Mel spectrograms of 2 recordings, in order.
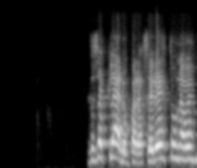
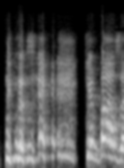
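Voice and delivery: laughing; 3 semitones higher than usual. Real, not acted. Laughing at her own story.

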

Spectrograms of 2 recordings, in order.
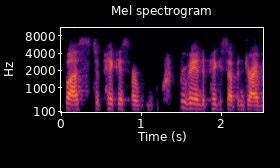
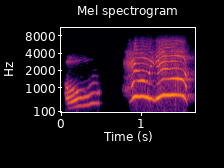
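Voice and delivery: thrilled; 4 dB louder, much slower than usual. Retold or imitated. Thrilled at invitation to set.

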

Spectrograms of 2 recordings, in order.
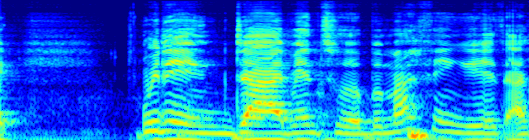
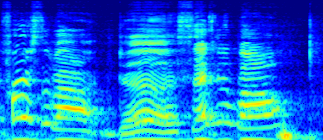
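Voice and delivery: incredulous comeback; 10 semitones higher than usual. Retold or imitated. Co-host answering a nosy commenter, incredulous and high. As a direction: pitch climbing to a squeal. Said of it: "And I was just like".

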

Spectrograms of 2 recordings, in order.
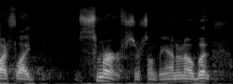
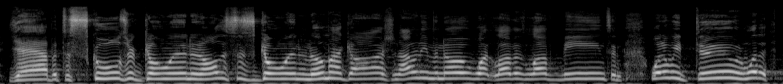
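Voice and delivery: high, run-on imitation of a worrier; mock fretting; 6 semitones higher than usual. Churchgoer frets about the schools and the world, mock fretting. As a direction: pile up worries in a put-on fretful voice. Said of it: "Stop it".

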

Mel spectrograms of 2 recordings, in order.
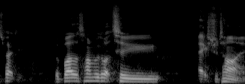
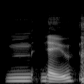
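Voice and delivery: higher, lightly mock West Country accent; 5 semitones higher, 3 dB louder than usual. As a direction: imitate yourself slipping into West Country. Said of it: "speaking a West Country accent all week".

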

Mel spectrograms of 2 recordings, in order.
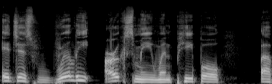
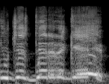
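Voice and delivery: high, louder exasperated call-out; retold exasperated call-out; 13 semitones higher, 5 dB louder than usual. Host retells catching the guard rolling his eyes, high and exasperated. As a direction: snap back at the guard who rolled his eyes. Retold confrontation, pitch jumps.

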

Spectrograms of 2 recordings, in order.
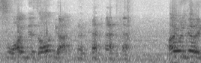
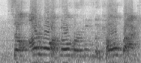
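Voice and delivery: ordinary delivery

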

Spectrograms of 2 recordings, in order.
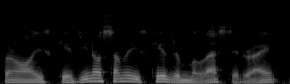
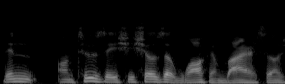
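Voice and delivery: usual speaking voice

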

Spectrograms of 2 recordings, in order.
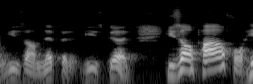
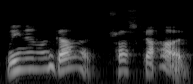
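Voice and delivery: soft, higher, gentle urging; tender reassurance; 9 semitones higher, 9 dB quieter than usual. Real, not acted. Preacher to people with lives in mayhem, tender reassurance. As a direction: quietly comfort someone in trouble. Consoling listeners in trouble.

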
